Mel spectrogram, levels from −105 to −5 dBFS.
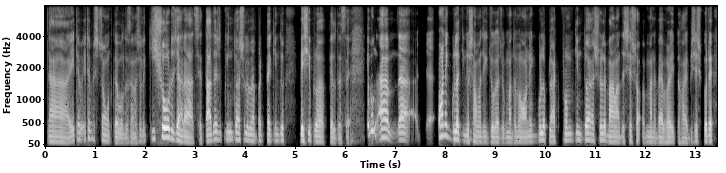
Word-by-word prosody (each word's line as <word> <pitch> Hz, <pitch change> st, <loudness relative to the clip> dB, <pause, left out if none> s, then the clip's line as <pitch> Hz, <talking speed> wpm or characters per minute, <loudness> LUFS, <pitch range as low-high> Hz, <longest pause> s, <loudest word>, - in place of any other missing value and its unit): না, -, -, +2 dB, 0.4 s
এটা 130 Hz, +7 st, -4 dB
এটা 175 Hz, +3 st, -4 dB
বেশ 160 Hz, -, -3 dB
চমৎকার 115 Hz, -6 st, -2 dB
বলতেছেন। 90 Hz, 0 st, -6 dB
আসলে 115 Hz, +1 st, -9 dB
কিশোর 195 Hz, +4 st, +8 dB
যারা 110 Hz, -4 st, +4 dB
আছে, -, -, -5 dB
তাদের 155 Hz, +5 st, +4 dB, 0.2 s
কিন্তু 75 Hz, -1 st, -4 dB
আসলে 140 Hz, 0 st, -3 dB
ব্যাপারটা 125 Hz, +1 st, -2 dB
কিন্তু 130 Hz, +1 st, -3 dB, 0.4 s
বেশি 130 Hz, +2 st, +5 dB
প্রভাব 110 Hz, -3 st, 0 dB
ফেলতেছে 90 Hz, -2 st, -3 dB, 0.4 s
এবং 335 Hz, -7 st, +3 dB, 0.2 s
আ -, -, +9 dB, 0.3 s
না, -, -, +7 dB, 0.5 s
আ -, -, -6 dB, 0.2 s
অনেকগুলো 195 Hz, -9 st, +5 dB
কিন্তু 120 Hz, -1 st, -3 dB
সামাজিক 105 Hz, -2 st, -3 dB
যোগাযোগ 100 Hz, -1 st, -3 dB
মাধ্যমে 105 Hz, +2 st, -4 dB
অনেকগুলো 115 Hz, +7 st, 0 dB
platform 115 Hz, +5 st, -3 dB
কিন্তু 140 Hz, -2 st, -5 dB, 0.2 s
আসলে 140 Hz, +2 st, 0 dB
বাংলাদেশে 105 Hz, +1 st, -1 dB
স -, -, -19 dB, 0.3 s
মানে 105 Hz, -1 st, -3 dB
ব্যবহৃত 100 Hz, +1 st, -2 dB
হয়। 95 Hz, -1 st, -5 dB
বিশেষ 110 Hz, +1 st, -5 dB
করে 120 Hz, +1 st, +4 dB
115 Hz, 170 wpm, -26 LUFS, 105-140 Hz, 0.5 s, আ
